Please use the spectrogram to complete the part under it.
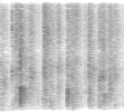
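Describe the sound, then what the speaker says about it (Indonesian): Sparse hand clapping from an audience at a local community event, a few irregular claps over a short stretch at moderate distance, with no talk over it. "Tepuk tangan untuk beliau."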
